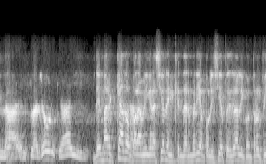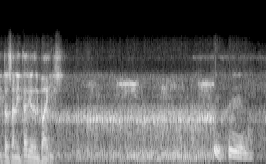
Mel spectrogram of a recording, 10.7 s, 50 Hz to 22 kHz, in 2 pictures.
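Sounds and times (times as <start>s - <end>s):
speech: 0.1s - 6.7s
large vehicle engine rumbling at border crossing: 3.2s - 10.6s
reversing beeps: 7.1s - 9.8s.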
